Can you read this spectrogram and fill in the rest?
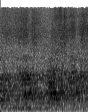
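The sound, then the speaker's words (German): A steady murmur of many people talking at once on a Monday, an indistinct crowd babble with no single voice standing out, holding an even, moderate level throughout. “Man hört hier auch im Hintergrund jetzt die zahlreichen Menschen sprechen.”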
